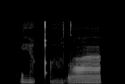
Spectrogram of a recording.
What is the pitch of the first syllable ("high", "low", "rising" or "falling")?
high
